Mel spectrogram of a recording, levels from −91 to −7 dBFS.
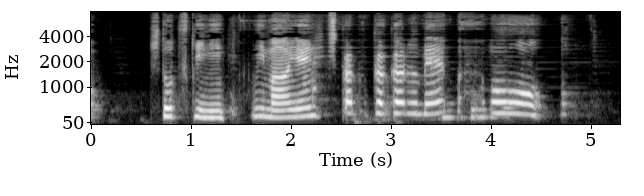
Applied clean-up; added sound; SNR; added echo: neural mask model DeepFilterNet 3.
